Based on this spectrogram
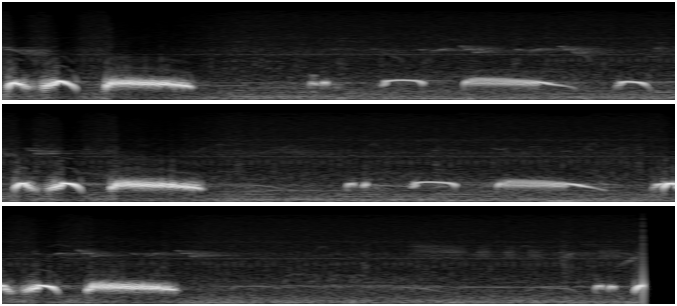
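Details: Spotted dove lure calls: repeated phrases of quick arched coos and longer drawn-out notes, loud and irregular over ten seconds, faint high bird chirps behind, ending in silence.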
